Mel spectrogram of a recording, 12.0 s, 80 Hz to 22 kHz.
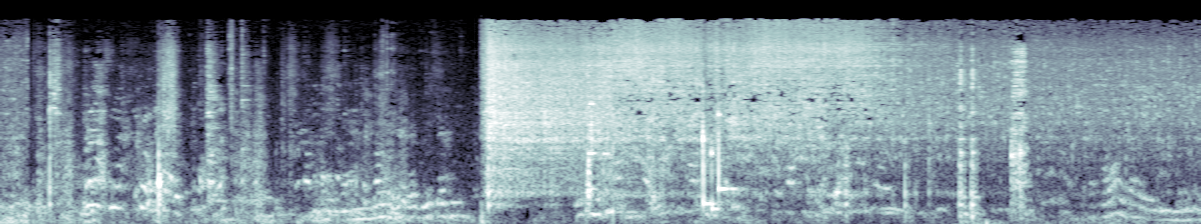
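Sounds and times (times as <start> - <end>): vegetables sizzling in oil: 4.8 - 12.0.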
